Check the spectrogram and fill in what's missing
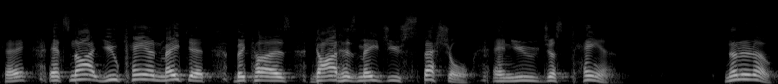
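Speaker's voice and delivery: ordinary talk, nothing marked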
